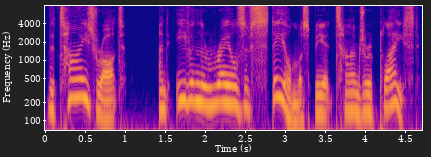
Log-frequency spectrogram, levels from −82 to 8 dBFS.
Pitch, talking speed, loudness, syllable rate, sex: 170 Hz, 180 wpm, -16 LUFS, 4.3 syllables/s, male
